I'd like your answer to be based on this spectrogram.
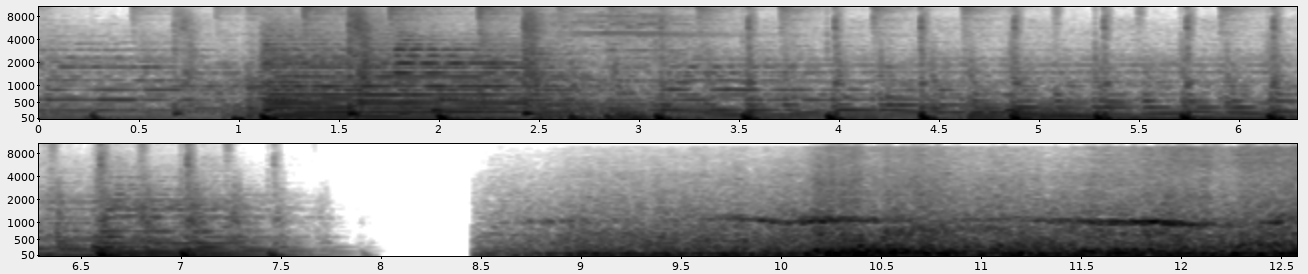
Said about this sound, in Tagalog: Naku, ang lakas na ng hangin. Paparating na ata talaga ang bagyo.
